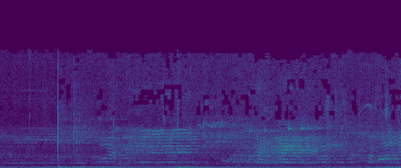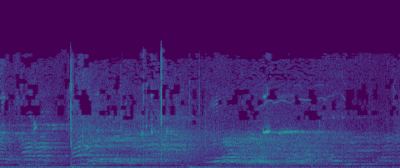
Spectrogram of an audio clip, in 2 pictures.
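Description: Volleyball rally in a gym: the ball is struck by hands several times, a sharp hit every second or few, with players' voices calling out in the hall.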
